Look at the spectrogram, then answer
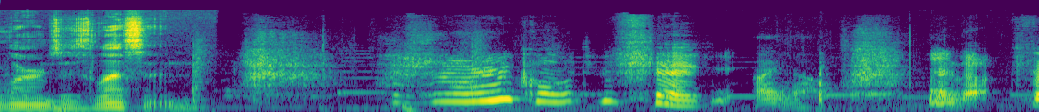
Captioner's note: sobbing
